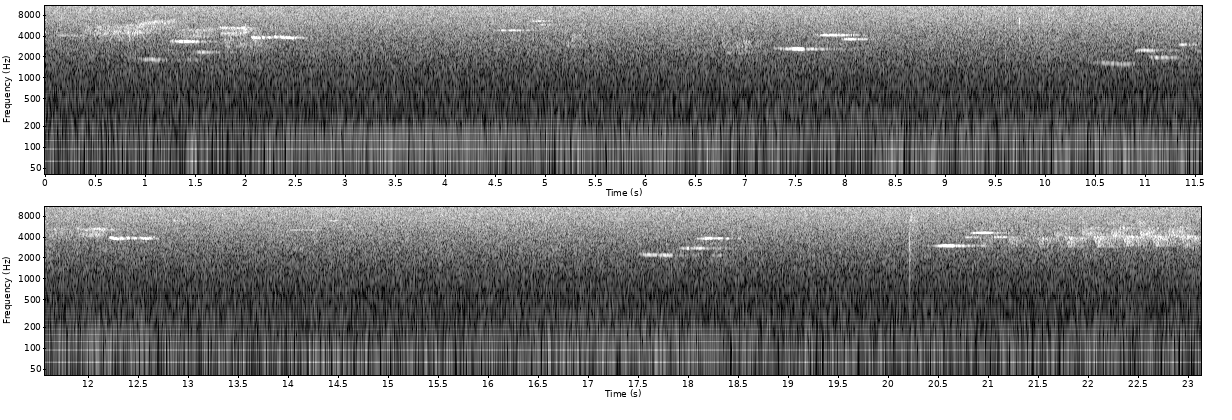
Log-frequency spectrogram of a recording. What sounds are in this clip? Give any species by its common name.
Black-throated Blue Warbler, Hermit Thrush, Black-throated Green Warbler, Ovenbird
